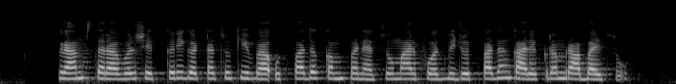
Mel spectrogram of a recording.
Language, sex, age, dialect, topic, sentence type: Marathi, female, 18-24, Southern Konkan, agriculture, question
